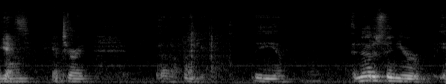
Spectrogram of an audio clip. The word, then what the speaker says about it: Viteri: Viteri, is that how you pronounce it? Viteri, did I have it wrong? Yes. Viteri.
